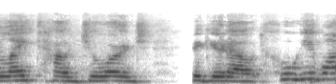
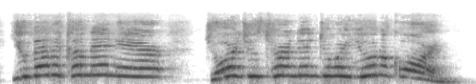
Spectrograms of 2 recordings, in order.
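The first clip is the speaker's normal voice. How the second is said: higher, louder alarmed call; yelling mom; 6 dB louder than usual. Acted. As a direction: shout the news across the house. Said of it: "Mom yelled".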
